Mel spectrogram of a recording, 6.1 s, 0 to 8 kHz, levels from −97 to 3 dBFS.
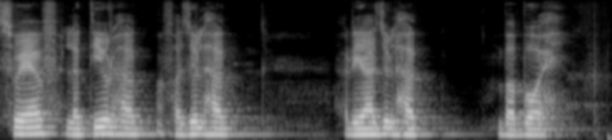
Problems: background sounds at intervals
